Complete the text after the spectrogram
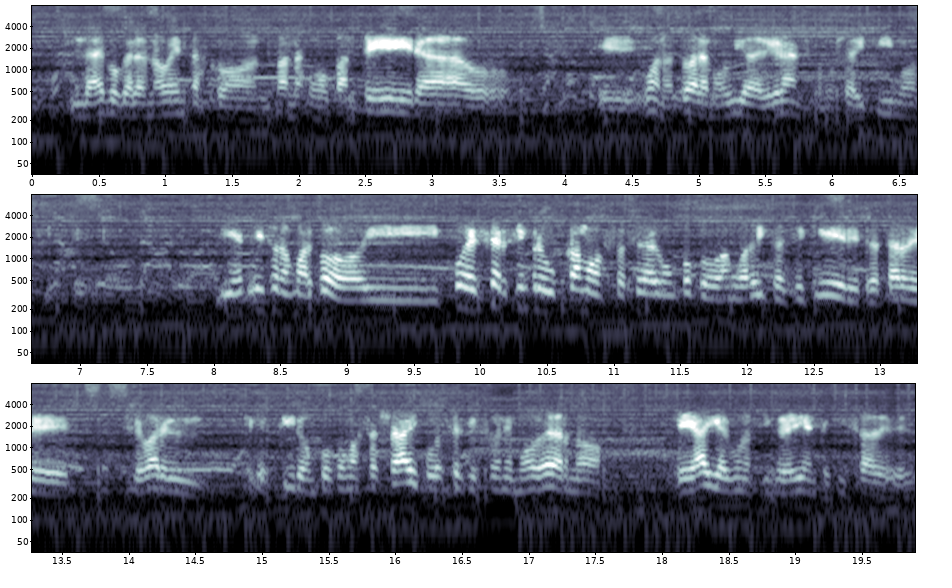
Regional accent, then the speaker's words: Buenos Aires, Argentina; Nosotros somos argentinos, vivimos en Buenos Aires y nos toca vivir las cosas que nos tocan vivir

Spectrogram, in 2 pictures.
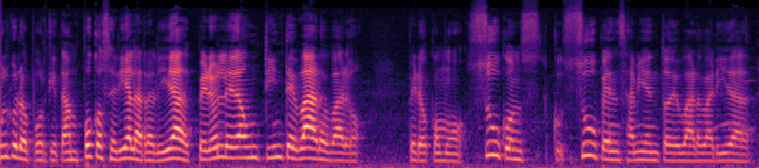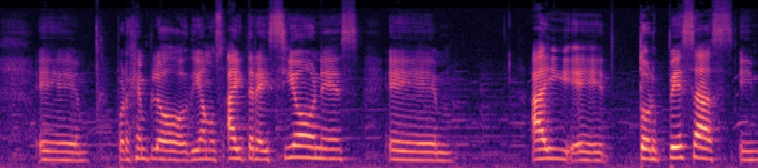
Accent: Argentina; En esta otra idea que nos atraviesa como argentinos también

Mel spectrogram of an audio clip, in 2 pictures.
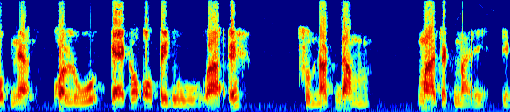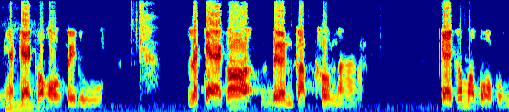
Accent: Nonthaburi, Thailand; now in Sakon Nakhon, Thailand; ผมเป็นคนจังหวัดนนทบุรีเลยครับ

